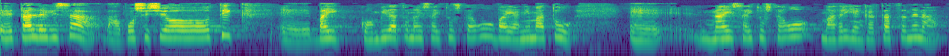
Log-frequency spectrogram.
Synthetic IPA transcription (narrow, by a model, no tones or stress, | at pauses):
et̪ald̪e̞ɣisaβaopo̞sisio̞t̪ik | bajɡo̞mbiðat̪unajsajt̪ust̪e̞ɣ̞uβajanimat̪u | najsajt̪ust̪e̞ɣ̞umað̞ɾiɣe̞ŋɡe̞ɾt̪at͡se̞nd̪e̞na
